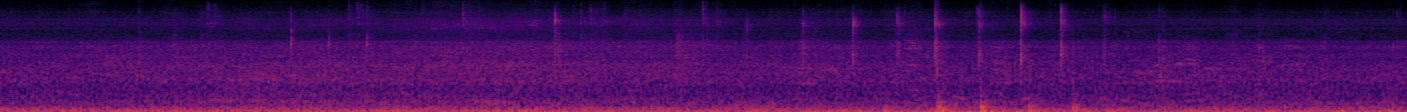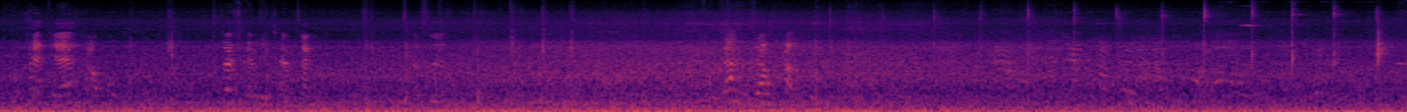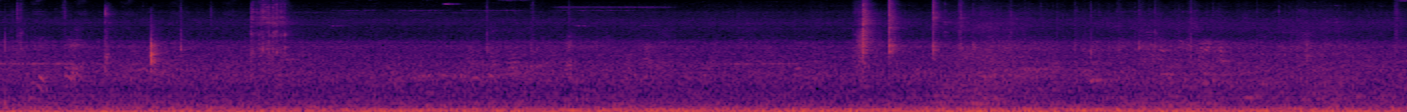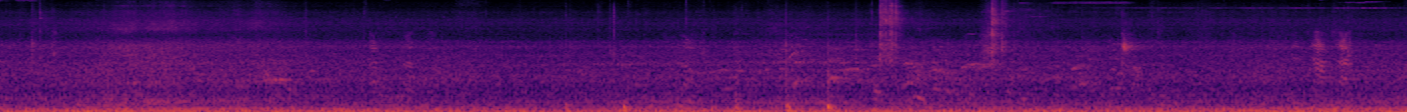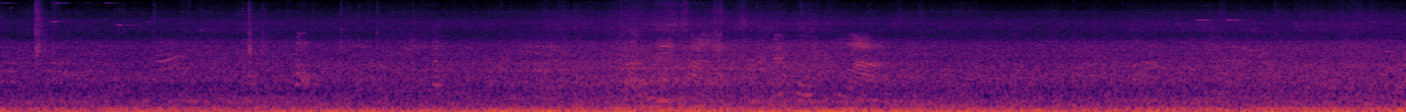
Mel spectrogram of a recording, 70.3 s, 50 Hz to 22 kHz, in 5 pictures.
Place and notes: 北屯公園, Beitun Dist., Taichung City - Walking in the Park
Walking in the Park, traffic sound, Childrens play area, Binaural recordings, Sony PCM D100+ Soundman OKM II
1 November 2017, ~18:00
